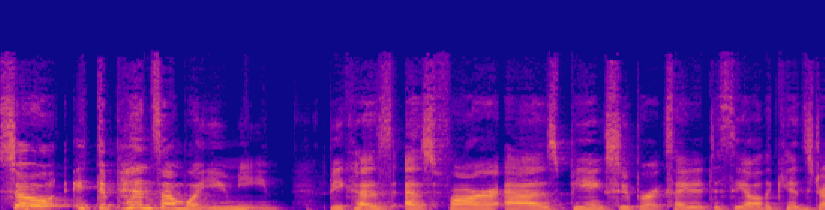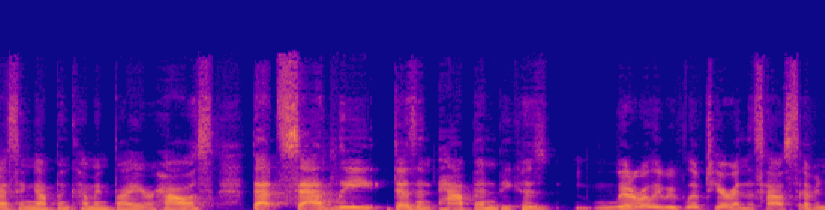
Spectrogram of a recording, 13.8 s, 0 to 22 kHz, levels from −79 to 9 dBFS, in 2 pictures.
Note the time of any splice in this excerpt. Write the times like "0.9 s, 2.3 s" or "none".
none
